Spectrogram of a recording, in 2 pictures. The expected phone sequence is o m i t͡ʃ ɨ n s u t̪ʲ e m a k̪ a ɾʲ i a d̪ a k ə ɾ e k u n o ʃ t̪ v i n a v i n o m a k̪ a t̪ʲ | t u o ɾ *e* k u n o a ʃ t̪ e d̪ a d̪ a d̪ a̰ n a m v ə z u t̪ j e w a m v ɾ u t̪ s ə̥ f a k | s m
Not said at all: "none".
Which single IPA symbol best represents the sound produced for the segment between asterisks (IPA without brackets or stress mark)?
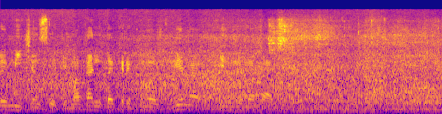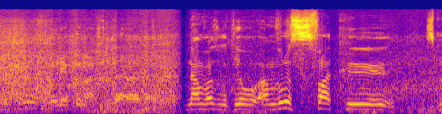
e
